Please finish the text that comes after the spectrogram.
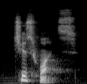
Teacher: W, once. So phonetically, the T is between consonants. So it's silent.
